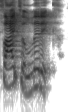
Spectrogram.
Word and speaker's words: cytolytic: It's called cytolic, if I'm not pronouncing that right. It's, hold on, y'all. I gotta search it up to see how to spell it. Because she gave me literally a pamphlet of what it means. Cytolic vaginosis. If I think I'm pronouncing it wrong, it's cytolytic.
